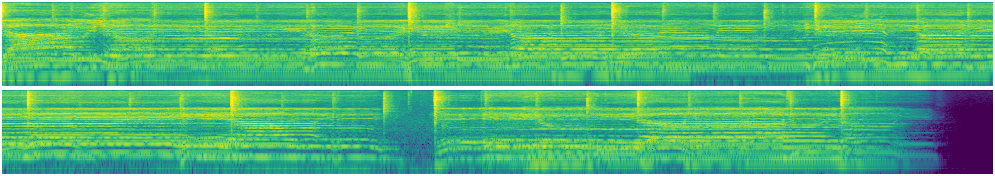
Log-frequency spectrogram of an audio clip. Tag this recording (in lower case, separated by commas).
human voice, singing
